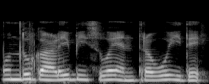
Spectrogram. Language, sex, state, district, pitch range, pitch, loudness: Kannada, female, Karnataka, Bangalore, 195-220 Hz, 210 Hz, -17 LUFS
